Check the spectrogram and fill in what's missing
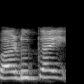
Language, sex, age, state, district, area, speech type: Tamil, female, 18-30, Tamil Nadu, Cuddalore, rural, read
